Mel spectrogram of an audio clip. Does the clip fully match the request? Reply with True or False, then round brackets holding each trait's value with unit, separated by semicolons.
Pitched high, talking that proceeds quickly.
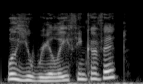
True (215 Hz; 250 wpm)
